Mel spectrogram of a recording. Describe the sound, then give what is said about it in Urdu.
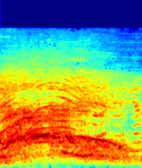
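A crowd at a religious sermon gathering shouting the Naara-e-Haidari slogan in unison, a loud, sustained collective cry with long held voices that eases slightly toward the end. “اچھا تھوڑے دیر شیعہ بن جائیے, لگا دیجیے نعرہ حیدری.”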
